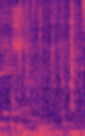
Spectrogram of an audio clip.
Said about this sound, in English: It's actually a membrane that sounds like a mechanical keyboard because I'm too poor for an actual mechanical keyboard.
